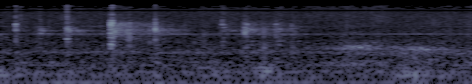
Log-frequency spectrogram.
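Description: A quick run of faint keystrokes on a computer keyboard as a password is typed in, about eight keys in two seconds.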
